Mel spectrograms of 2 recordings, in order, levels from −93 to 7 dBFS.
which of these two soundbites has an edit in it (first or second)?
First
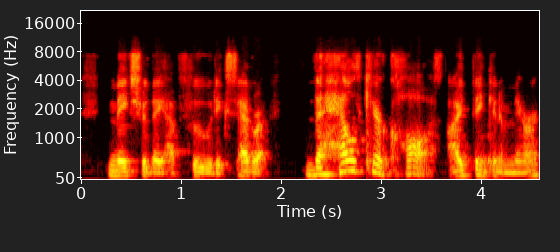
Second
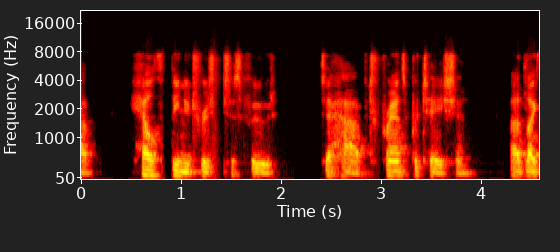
first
